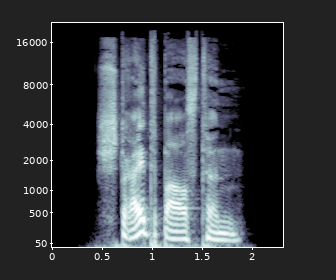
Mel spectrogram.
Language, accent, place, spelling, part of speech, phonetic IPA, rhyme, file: German, Germany, Berlin, streitbarsten, adjective, [ˈʃtʁaɪ̯tbaːɐ̯stn̩], -aɪ̯tbaːɐ̯stn̩, De-streitbarsten.ogg
- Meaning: 1. superlative degree of streitbar 2. inflection of streitbar: strong genitive masculine/neuter singular superlative degree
